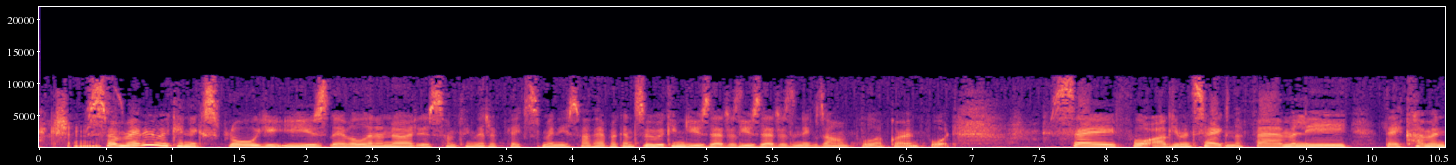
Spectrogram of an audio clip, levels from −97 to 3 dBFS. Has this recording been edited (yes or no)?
yes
